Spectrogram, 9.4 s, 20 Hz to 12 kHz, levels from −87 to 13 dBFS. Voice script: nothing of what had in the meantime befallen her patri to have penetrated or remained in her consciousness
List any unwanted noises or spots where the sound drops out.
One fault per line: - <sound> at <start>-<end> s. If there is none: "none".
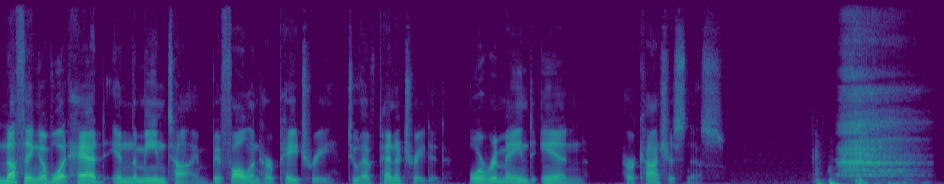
- sigh at 8.1-9.3 s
